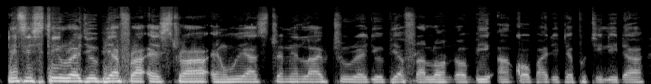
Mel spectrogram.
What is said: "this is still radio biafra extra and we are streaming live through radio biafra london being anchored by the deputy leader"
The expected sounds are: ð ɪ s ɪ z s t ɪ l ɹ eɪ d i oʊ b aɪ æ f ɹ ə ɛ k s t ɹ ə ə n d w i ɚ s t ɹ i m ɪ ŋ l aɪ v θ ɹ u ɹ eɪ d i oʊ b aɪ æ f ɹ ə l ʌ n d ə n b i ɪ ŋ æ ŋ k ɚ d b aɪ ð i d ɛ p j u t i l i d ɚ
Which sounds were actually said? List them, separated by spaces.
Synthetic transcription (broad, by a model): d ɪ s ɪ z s t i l ɹ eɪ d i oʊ b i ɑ f ɹ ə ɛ s t ɹ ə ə n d w i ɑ s t ɹ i m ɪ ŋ l aɪ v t ɹ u ɹ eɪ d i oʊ b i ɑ f ɹ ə l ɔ n d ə n b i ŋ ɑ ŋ k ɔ b aɪ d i d ɛ p j u t i l i d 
